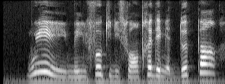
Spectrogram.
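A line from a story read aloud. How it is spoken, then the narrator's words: Grumbling. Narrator (French): grommela le chapelier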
